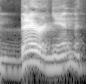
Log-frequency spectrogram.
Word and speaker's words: Barragan: We are joined today by Mike Barragan, or the American pronunciation, as he told me, Barragan, but he'll clean that up.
